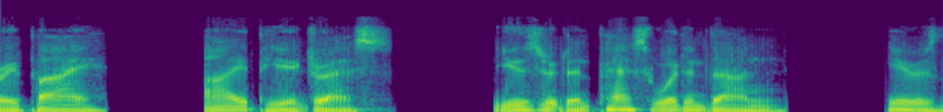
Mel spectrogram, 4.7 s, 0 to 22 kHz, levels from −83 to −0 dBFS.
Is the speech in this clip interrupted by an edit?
yes; 1 cut; at 3.5 s

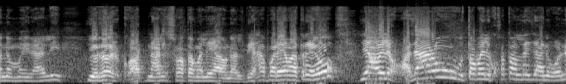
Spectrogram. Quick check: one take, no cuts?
yes; 0 cuts

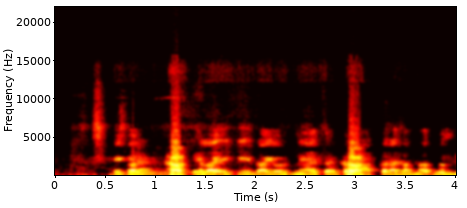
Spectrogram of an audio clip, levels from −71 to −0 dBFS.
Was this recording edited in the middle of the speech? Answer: no; 0 cuts

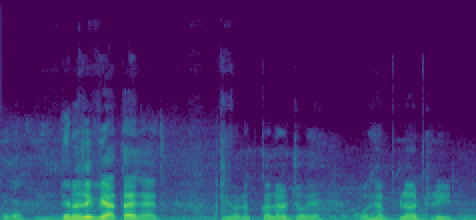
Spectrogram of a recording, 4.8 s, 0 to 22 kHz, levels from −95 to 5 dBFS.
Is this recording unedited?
no; 1 cut; at 1.7 s

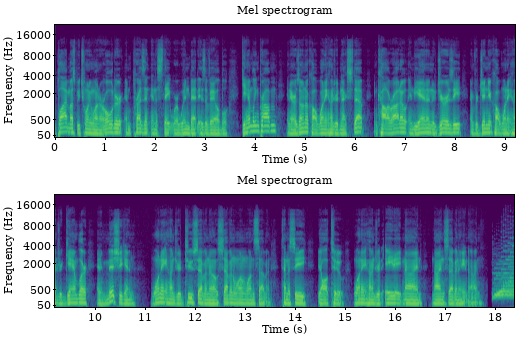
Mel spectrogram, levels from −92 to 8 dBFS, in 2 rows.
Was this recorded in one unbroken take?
yes; 0 cuts

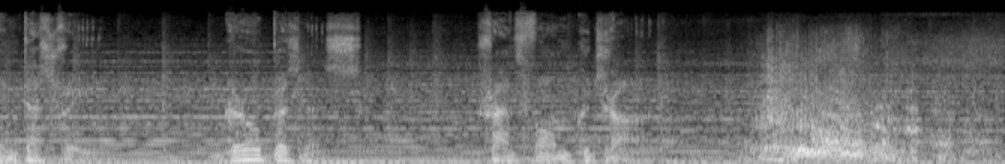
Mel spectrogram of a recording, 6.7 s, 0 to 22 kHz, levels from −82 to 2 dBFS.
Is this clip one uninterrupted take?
yes; 0 cuts

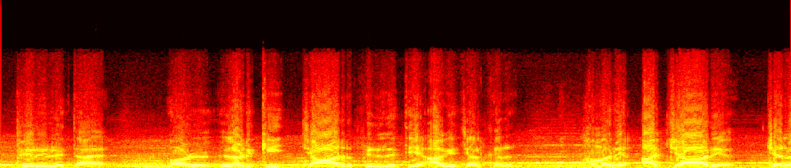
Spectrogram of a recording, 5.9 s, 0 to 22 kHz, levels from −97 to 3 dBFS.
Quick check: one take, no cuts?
yes; 0 cuts

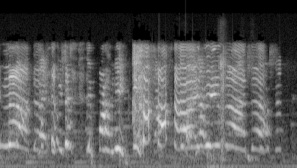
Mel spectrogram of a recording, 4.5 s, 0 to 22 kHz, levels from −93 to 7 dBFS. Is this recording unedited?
yes; 0 cuts

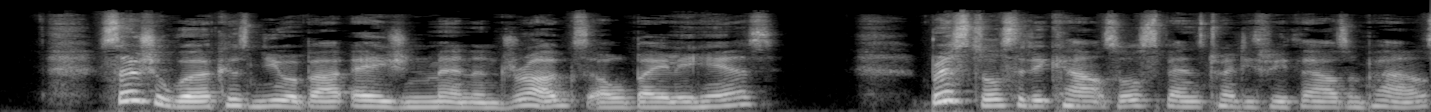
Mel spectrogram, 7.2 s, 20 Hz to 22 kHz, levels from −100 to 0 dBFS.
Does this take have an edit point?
no; 0 cuts

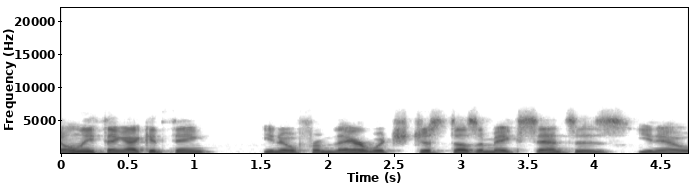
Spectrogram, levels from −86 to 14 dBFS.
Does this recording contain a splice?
no; 0 cuts

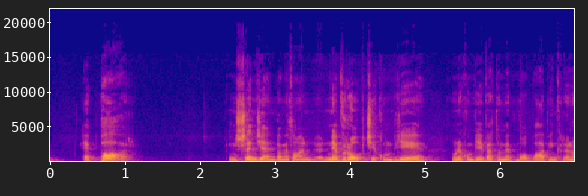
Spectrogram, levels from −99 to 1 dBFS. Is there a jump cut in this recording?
no; 0 cuts

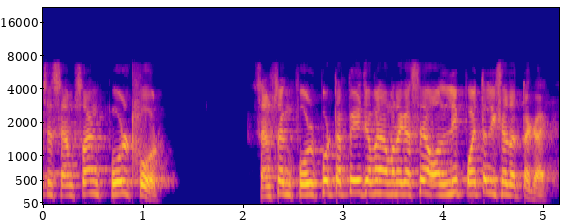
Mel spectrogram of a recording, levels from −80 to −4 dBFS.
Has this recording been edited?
no; 0 cuts

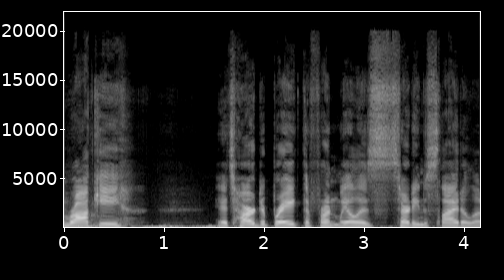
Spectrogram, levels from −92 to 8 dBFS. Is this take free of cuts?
yes; 0 cuts

